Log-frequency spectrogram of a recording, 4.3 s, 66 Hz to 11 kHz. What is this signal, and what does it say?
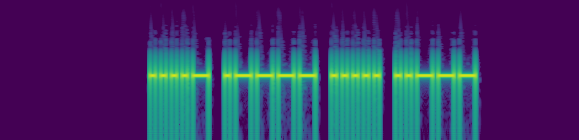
Morse code, heard as a keyed tone, about 30 wpm, 700 Hz. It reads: 4152
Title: Numbers - 4-Digit 30wpm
